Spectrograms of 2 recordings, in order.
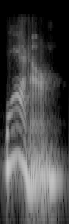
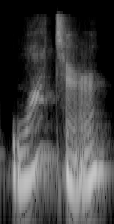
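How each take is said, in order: First: "water" with the T flapped like a quick D. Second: "water" with a crisp, released T; true T. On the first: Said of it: "Do you hear that flap T or the D sound?". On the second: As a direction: say "water" with a hard T in the middle. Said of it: "Instead of water". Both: Shown as a demonstration.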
